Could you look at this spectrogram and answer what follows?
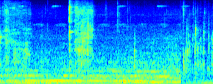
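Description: Tomato chutney with dates and cashews gets stirred in a pan, a spoon scraping and clinking against metal in quick bursts over a low steady hum, close and moderately loud with no talking.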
